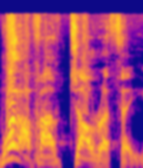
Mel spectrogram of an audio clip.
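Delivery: full, loud, swooping yell. Recapping a Wizard of Oz scene, quoting a yelled line: retelling a yell. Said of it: "why are you yelling?".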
